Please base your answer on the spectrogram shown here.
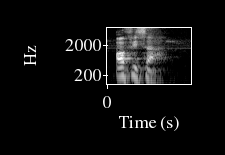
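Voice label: "officer", Nigerian Pidgin, male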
